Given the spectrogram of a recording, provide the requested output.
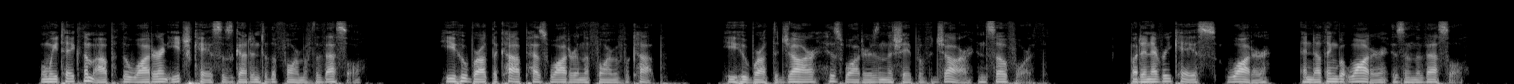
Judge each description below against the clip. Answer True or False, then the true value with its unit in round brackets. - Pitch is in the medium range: False (110 Hz)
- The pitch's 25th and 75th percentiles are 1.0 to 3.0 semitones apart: True (2.5 semitones)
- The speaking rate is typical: False (240 wpm)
